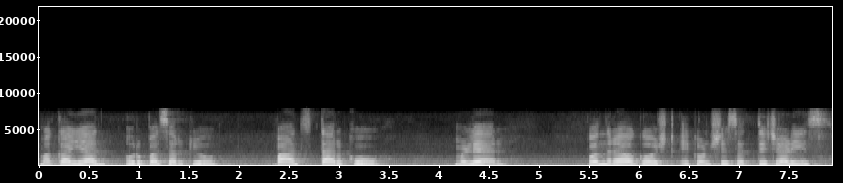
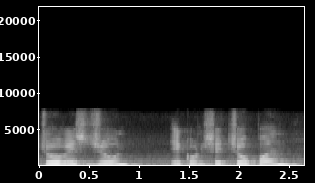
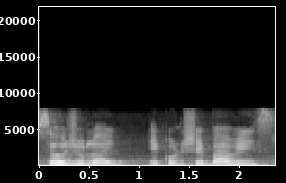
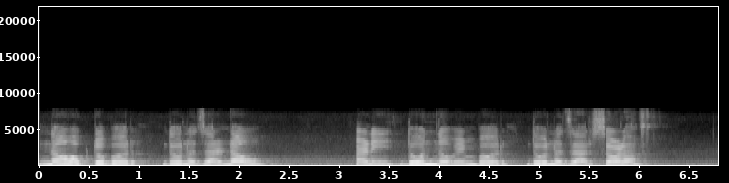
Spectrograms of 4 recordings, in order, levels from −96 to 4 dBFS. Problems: background sounds at intervals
